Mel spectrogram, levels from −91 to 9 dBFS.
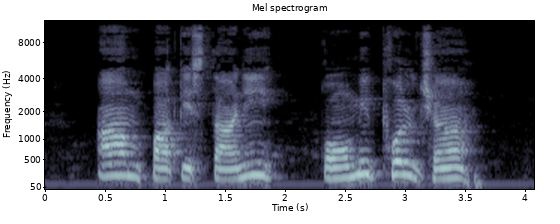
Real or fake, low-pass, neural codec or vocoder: fake; 10.8 kHz; vocoder, 44.1 kHz, 128 mel bands every 256 samples, BigVGAN v2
